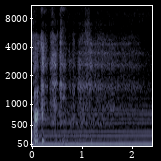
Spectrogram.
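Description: A short breathy pant or exhale into a handheld microphone just after the last word, then a steady, even hum from the sound system.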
